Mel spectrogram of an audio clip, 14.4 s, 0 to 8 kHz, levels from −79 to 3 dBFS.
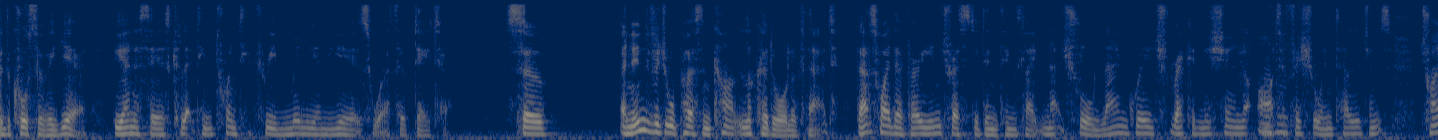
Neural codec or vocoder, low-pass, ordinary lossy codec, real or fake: none; 7.2 kHz; AAC, 32 kbps; real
